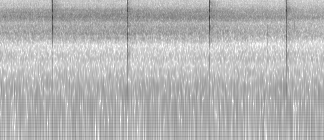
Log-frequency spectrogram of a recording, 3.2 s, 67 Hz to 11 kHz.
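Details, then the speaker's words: Automotive relay (cooling fan relay test) energized on the bench from an RC battery pack of about 12 volts across terminals 1 and 2: four sharp, crisp clicks about a second apart as it switches normally. "uh relays for actually you can hear a click hold on you hear"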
